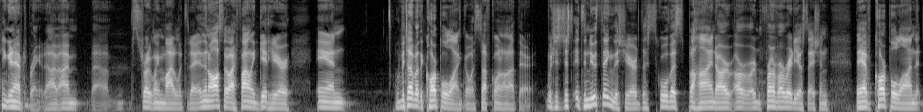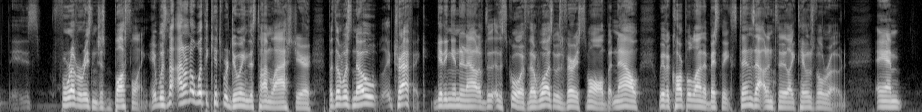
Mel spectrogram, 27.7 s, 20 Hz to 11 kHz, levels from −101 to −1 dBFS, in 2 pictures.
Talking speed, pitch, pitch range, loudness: 255 wpm, 120 Hz, 105-140 Hz, -23 LUFS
